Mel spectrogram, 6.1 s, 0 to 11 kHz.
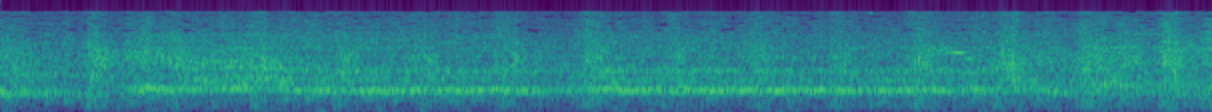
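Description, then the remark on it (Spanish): A huge stadium crowd roars without pause after Ale Silva's penalty goal puts Olimpia ahead 1-0, a dense wall of cheering and shouting that stays loud for about six seconds, with a sustained chanted tone running through it. “Pegándole con el poste izquierdo, con Olimpia para uno, lo hizo Ale, Ale, Ale Silva de penal, el grito flanqueado por la Cina, por la punta y por el gol.”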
